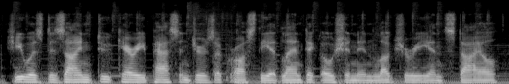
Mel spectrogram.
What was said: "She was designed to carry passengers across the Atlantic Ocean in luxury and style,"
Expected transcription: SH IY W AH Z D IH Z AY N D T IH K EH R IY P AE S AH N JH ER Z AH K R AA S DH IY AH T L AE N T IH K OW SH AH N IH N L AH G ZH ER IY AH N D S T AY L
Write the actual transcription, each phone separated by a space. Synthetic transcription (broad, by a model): SH IY W AH Z D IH Z AY N T IH K EH R IY P AE S AH N JH ER Z AH K R AA S DH IY AH T L AE N T IH K OW SH AH N IH N L AH G ZH ER IY AH N D S T AY L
